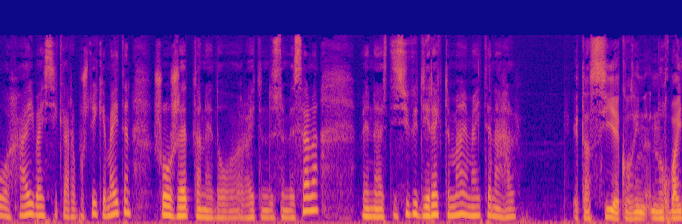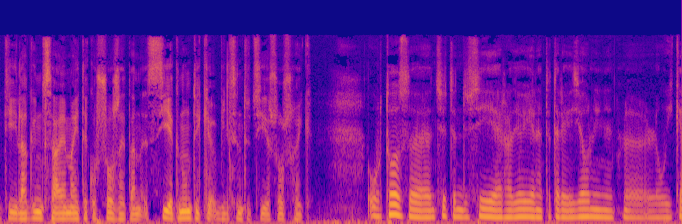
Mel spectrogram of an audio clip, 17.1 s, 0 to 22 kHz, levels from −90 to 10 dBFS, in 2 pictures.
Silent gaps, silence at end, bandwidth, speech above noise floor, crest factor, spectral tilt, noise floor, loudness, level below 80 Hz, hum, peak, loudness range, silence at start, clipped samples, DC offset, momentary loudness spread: none; 0 s; 11.5 kHz; 26 dB; 18 dB; -5.5 dB/octave; -44 dBFS; -19 LUFS; -40 dBFS; none; 0 dBFS; 3 LU; 0 s; under 0.1%; 0.9%; 10 LU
